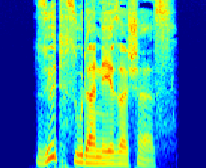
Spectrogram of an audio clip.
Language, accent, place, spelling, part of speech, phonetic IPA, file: German, Germany, Berlin, südsudanesisches, adjective, [ˈzyːtzudaˌneːzɪʃəs], De-südsudanesisches.ogg
- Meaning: strong/mixed nominative/accusative neuter singular of südsudanesisch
